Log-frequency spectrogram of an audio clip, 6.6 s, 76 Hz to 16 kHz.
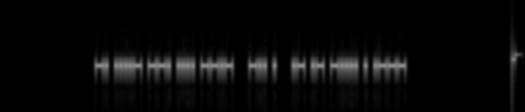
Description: Morse code, heard as a keyed tone, about 37 wpm, 700 Hz. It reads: N4GHQ DE AA6EJ
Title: USA Callsign DE Callsign - 5 Characters - 40wpm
